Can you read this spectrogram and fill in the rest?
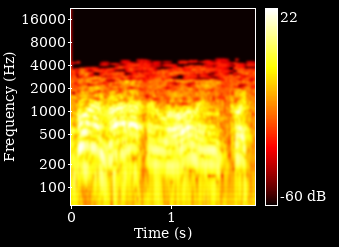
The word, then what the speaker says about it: Lowell: Now, take, for instance, your great city of Lowell. Think now what it would sound like if it were pronounced with the L silent. The result would be O.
